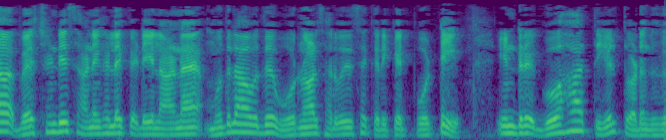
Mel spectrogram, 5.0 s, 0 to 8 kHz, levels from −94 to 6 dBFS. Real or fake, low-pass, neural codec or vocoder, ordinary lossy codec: real; 7.2 kHz; none; MP3, 64 kbps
